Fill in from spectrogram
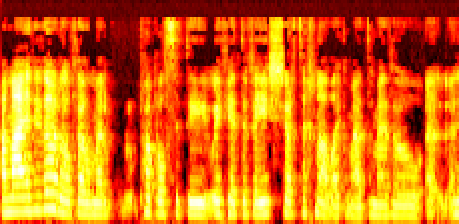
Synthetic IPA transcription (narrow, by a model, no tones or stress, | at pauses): amaɛðɪðɔɾɔlˠvɛlˠmarpʰɔbɔlˠsɪdiwḛjθjadəvejʃɔr̥tʰɛχnɔlˠɔ̰ɡma̰dəmɛðʊlˠə̰ə̰n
